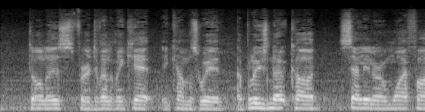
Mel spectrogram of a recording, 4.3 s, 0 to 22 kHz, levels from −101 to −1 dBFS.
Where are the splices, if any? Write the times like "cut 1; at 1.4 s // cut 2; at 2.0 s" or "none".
cut 1; at 1.6 s // cut 2; at 3.3 s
